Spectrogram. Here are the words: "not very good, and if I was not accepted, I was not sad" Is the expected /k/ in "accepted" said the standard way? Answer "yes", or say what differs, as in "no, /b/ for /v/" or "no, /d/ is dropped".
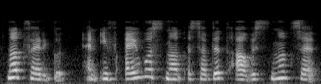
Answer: no, /k/ is dropped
